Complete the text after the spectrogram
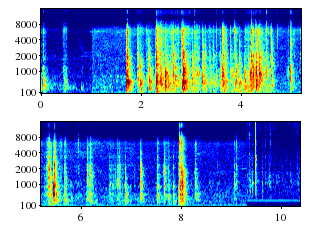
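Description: A screwdriver scrapes and clicks against metal.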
